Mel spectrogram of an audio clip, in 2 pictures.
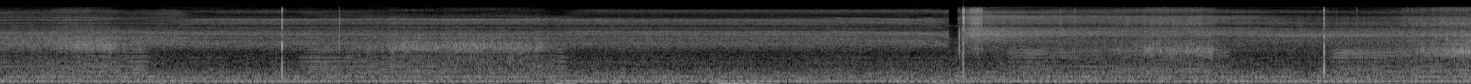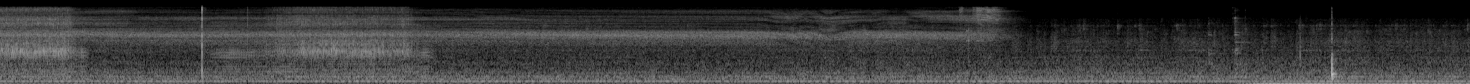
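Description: TIG welding arc on steel, hissing steadily over a low machine hum, as segmented press brake die fingers are welded together. The arc cuts out near the end, leaving only the hum.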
